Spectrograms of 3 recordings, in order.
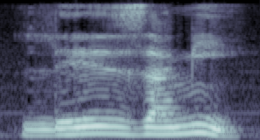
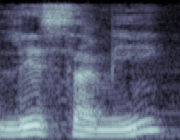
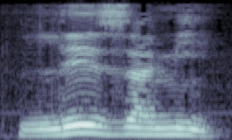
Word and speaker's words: les amis: vowel, such as ami, that becomes les amis, and that is a Z sound, not les amis, but les amis.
